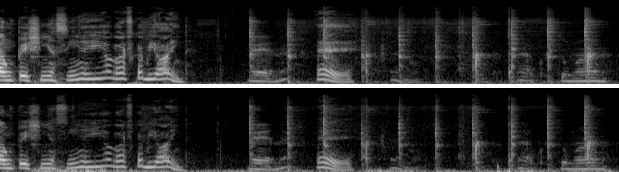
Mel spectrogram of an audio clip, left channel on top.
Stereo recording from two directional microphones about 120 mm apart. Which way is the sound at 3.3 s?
20° right (ahead or behind).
